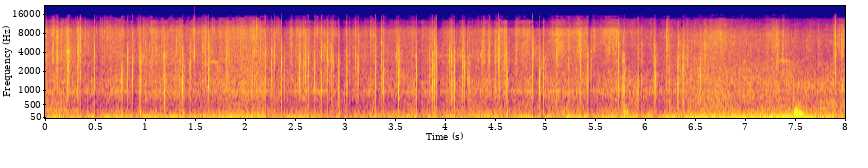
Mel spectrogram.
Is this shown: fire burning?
yes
